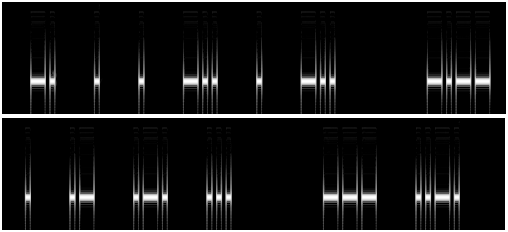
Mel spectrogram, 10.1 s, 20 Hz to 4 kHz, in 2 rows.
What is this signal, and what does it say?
Morse code, heard as a keyed tone, about 25 wpm, spaced as for 15 wpm, 550 Hz. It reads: NEEDED YEARS OF
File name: podcast / News headlines-1x-25x15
